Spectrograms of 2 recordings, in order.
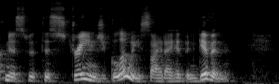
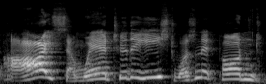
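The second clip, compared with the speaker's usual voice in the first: character voice; 3 semitones higher, 4 dB louder than usual. Acted. Rock character voice.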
